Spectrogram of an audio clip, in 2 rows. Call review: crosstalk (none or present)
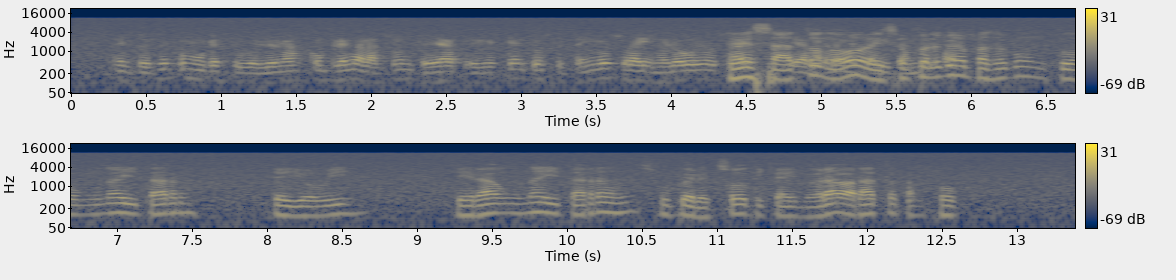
present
